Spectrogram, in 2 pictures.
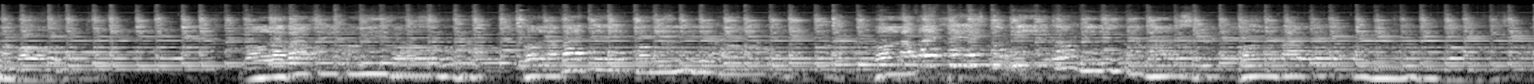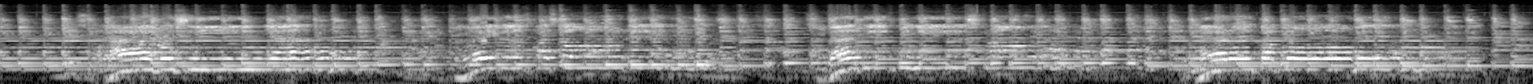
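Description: A man singing a song with a strummed ukulele accompaniment.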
